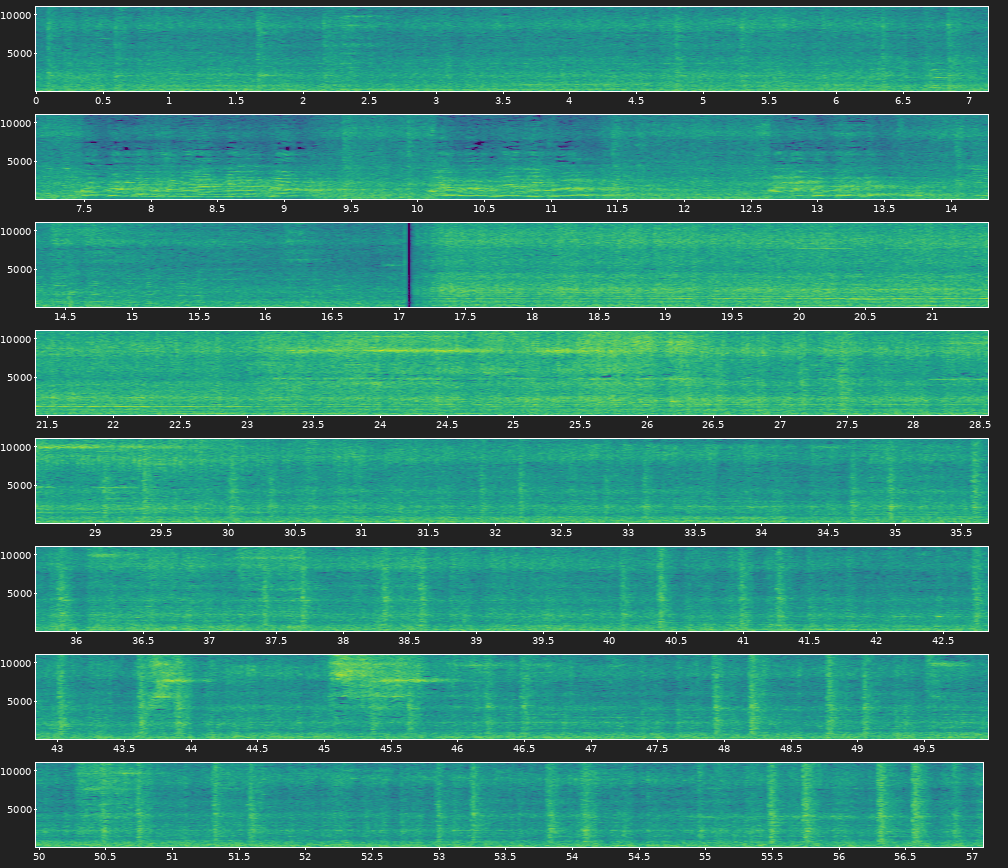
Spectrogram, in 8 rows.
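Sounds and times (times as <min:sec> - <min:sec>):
train wheels rumbling on rail: 0:00.0 - 0:57.0
high-pitched bursts: 0:17.3 - 0:29.9.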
